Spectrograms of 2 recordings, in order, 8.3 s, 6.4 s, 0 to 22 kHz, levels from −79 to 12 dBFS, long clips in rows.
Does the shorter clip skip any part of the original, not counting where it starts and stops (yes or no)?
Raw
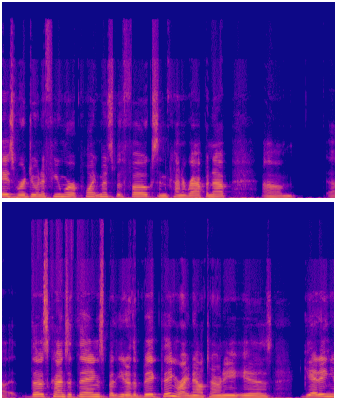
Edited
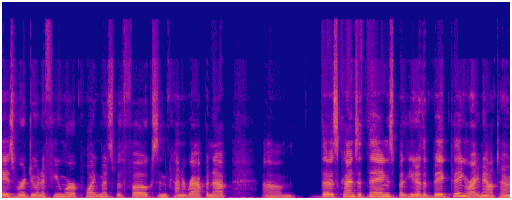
yes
